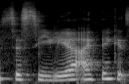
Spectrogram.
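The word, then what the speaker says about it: Cecília: And the way that you'd say it in the English language would probably be Cecilia. There would definitely be the emphasis on the Lia, which in Portuguese it would be more Cecilia. but not Cecilia.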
